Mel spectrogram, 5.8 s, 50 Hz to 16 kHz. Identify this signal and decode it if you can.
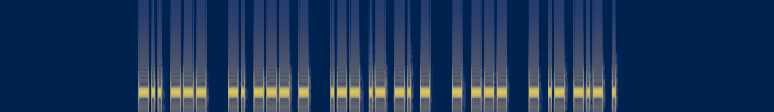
Morse code, heard as a keyed tone, about 50 wpm, 700 Hz. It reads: DO NOT WANT TO TAKE
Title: Sets of 5 Words Encore2 50wpm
